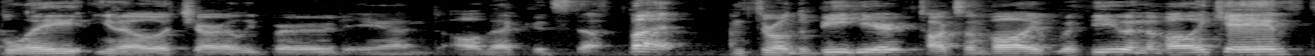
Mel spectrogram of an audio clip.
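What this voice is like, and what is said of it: Hoarse, strained voice. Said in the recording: “Lost my voice. Watched a bunch of volleyball games this week ... You, you lost your voice watching volleyball ... I didn't have much of a voice to begin with, though.”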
